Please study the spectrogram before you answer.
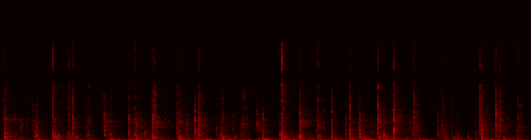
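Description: Fingertips of both hands type steadily on a black, full-size plastic ergonomic split keyboard resting on a cloth tablecloth. A fast, continuous stream of short, clicky key taps rises and falls, each with a soft low thud and a bright, crisp edge that dies away almost instantly.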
